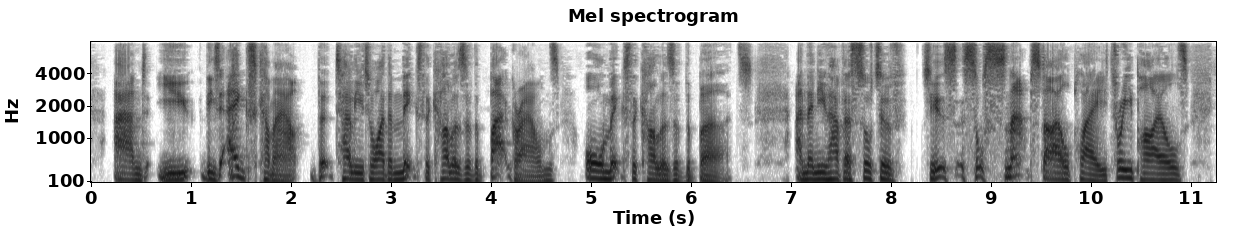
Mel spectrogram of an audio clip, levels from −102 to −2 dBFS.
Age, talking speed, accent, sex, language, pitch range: 30-49, 220 wpm, British, male, English, 120-145 Hz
